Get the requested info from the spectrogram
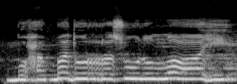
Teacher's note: لام اور را کی صورت میں بغیر غنہ کے ملا کر پڑھیں گے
